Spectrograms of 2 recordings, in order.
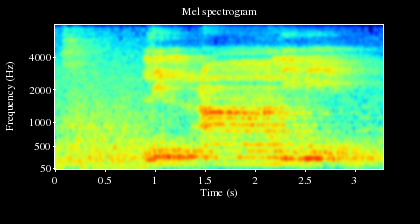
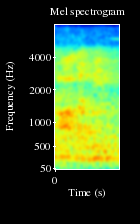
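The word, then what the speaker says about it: لِلْعَالِمِينَ: Contohnya, lil alimin. Jarang bahasa lil alimin, yang banyak alamin, alamin, alamin. Tapi ada di dalam Al-Quran bacanya alimin. Makanya ada yang membaca kalau sepintas alamin, mestinya alimin. Tapi kalau didengar oleh yang tahu itu, Pak, tidak benar bacanya.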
